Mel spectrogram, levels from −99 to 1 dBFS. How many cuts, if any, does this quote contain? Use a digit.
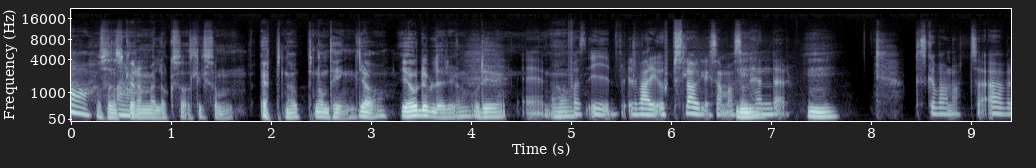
2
